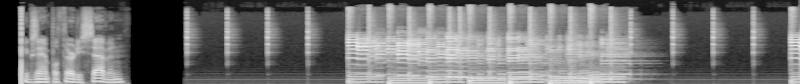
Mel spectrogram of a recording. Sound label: Country Rock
